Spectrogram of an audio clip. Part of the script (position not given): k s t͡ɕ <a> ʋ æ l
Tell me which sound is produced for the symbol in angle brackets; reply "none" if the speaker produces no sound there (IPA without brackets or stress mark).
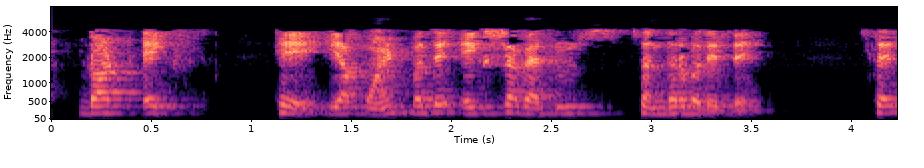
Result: a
